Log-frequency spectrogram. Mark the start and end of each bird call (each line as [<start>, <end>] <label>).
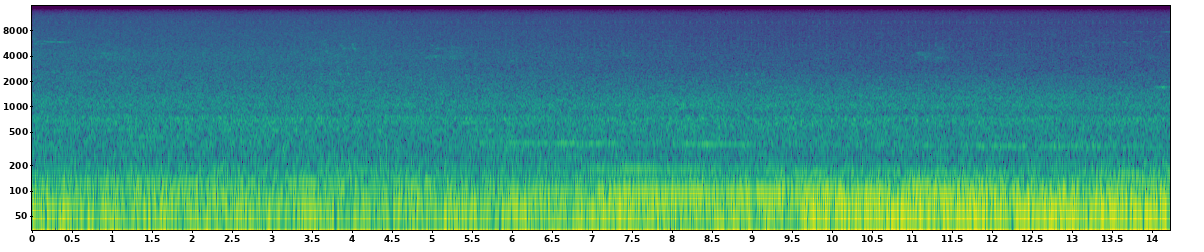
[0.00, 1.60] unidentified bird
[3.30, 5.70] unidentified bird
